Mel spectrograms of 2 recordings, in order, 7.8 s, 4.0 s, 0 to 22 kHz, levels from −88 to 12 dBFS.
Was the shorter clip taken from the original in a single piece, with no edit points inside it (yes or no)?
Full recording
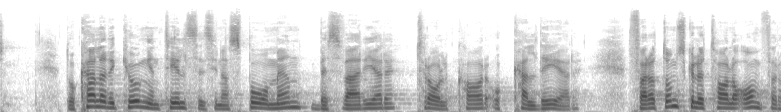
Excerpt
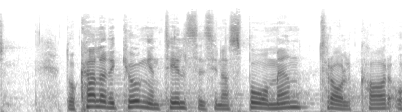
no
